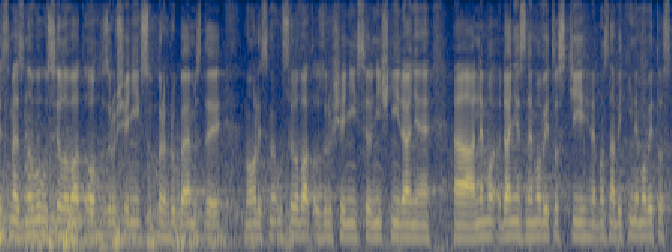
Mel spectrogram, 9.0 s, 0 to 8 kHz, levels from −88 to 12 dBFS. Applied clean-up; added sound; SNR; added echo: none; Thunder; 9 dB; none.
